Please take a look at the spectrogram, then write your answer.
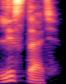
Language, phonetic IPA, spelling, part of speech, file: Russian, [lʲɪˈstatʲ], листать, verb, Ru-листать.ogg
- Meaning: 1. to leaf through, to flip through (a book, manuscript, etc.) 2. to skim, to browse (a book, manuscript, etc.)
